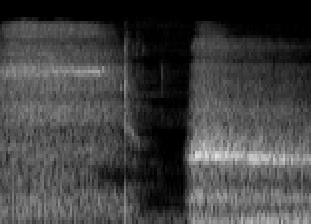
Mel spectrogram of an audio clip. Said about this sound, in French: tu associes quelques respirations comme on en a déjà beaucoup parlé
